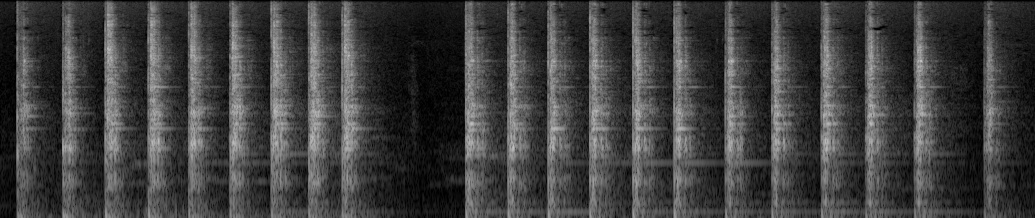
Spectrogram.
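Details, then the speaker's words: Car driving over cobblestones: sharp metallic knocks, about three a second, from the brake pad rattling in a worn brake caliper; caliper wear, annoying noise that feels like the suspension dropping. "É da pastilha de freio batendo na pinça de freio. Fica esse barulhinho chato quando passa em calçamento, tá?"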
